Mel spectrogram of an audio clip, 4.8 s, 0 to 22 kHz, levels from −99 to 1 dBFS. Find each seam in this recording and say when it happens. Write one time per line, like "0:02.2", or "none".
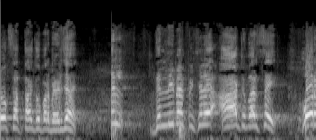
0:01.6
